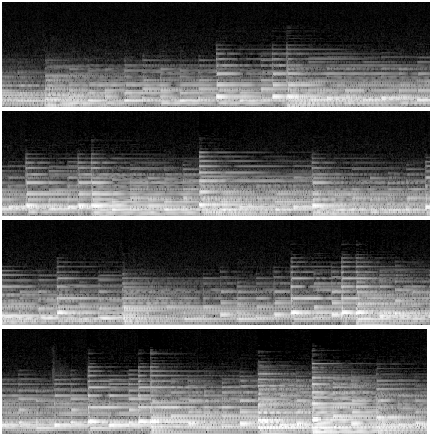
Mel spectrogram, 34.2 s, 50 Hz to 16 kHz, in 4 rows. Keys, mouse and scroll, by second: 1.7 alt+m, 3.9-5.6 middle drag, 8.7-10.5 drag, 9.5 s, 15.6-19.3 drag, 18.4 s, 22.0-23.8 middle drag, 28.5-30.5 middle drag, 32.1 Tab, 33.7-34.1 middle drag.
